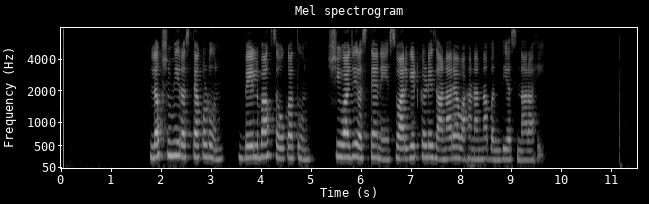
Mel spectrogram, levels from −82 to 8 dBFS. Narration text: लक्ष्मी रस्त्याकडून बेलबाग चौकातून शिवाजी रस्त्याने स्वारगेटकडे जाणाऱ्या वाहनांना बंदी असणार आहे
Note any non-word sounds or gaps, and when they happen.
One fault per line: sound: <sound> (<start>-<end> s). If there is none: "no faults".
no faults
